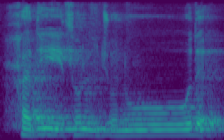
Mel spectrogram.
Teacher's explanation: حدیث یہ سل نہیں پڑھنا، سین نہیں ہے، لام ساکن پہ اظہار ہے، جیم اور نون دونوں پر حرکت ضمہ ہیں یعنی پیش ہیں۔ جیم کو جلدی پڑھنا ہے، نون کو لمبا کرنا ہے، اور دال ساکن پہ قلقلہ ہے، وہ مدہ کے بعد دال ساکن آئی ہے تو مدہ عارض للسکون بنی ہے۔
